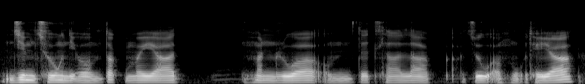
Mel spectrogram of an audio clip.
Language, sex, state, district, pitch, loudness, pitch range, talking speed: Mizo, male, Mizoram, Aizawl, 95 Hz, -17 LUFS, 90-100 Hz, 155 wpm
